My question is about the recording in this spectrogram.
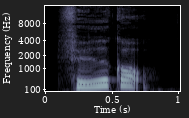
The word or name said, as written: fødegård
